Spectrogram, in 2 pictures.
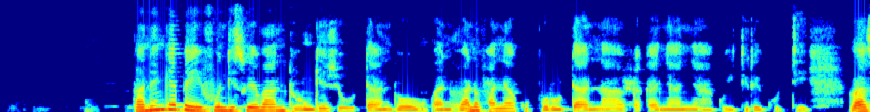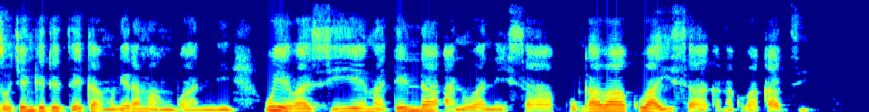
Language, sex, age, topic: Ndau, female, 36-49, health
